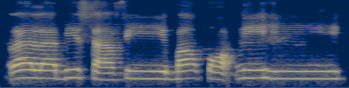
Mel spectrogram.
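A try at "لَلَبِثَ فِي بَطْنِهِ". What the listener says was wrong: Masih kayak arah ke kol-kolah kubro. Dia lembut. Pantulannya lembut. Tipis pantulannya, tapi dia termasuk huruf tebal kan? Apo nihi, karena dia kol-kolah.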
